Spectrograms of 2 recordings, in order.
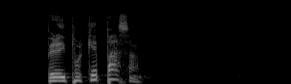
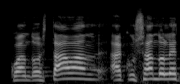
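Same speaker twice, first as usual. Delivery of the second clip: ordinary talk, nothing marked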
